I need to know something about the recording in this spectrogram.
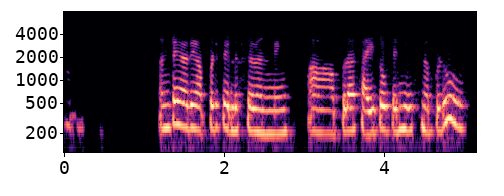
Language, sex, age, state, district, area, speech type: Telugu, female, 18-30, Telangana, Warangal, rural, conversation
